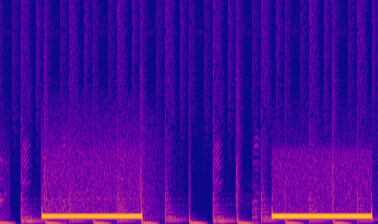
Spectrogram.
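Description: A telephone line sounds two long, steady one-second tones separated by a quick series of short dialing blips as another phone number is dialed, loud with no talking.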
